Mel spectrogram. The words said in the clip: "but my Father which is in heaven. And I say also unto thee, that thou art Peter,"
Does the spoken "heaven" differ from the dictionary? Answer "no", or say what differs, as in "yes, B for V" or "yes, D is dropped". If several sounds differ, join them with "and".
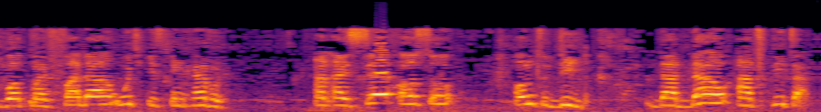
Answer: no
